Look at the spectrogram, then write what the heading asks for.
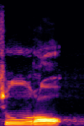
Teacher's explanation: Karena rnya barisnya di atas ro suro ro ya. Jangan suratun, jangan ra. Bunyinya bunyi o. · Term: Tafkhim tebal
